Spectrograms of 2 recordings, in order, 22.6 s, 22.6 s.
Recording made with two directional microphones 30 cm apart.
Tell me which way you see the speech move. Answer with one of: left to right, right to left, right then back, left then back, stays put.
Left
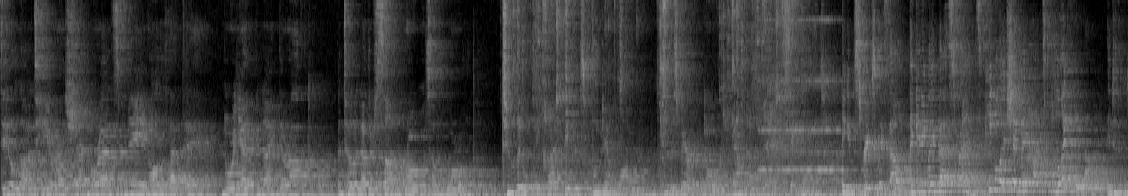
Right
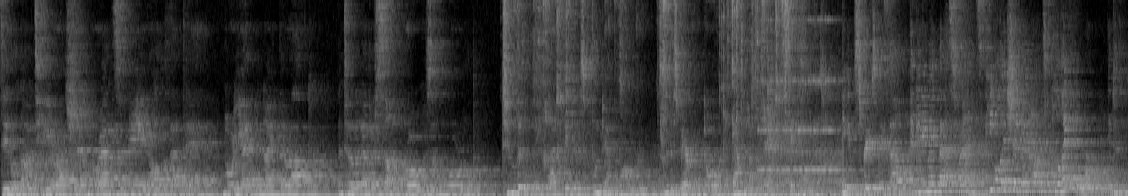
right then back.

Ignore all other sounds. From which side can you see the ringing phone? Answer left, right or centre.
right.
